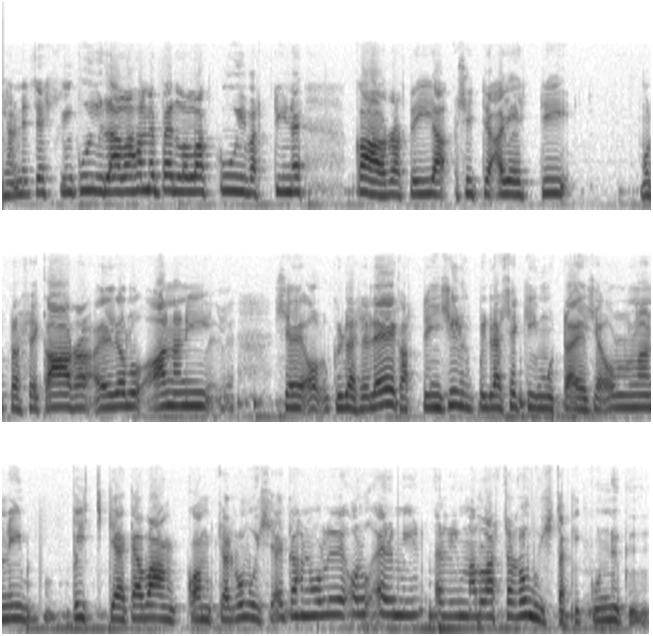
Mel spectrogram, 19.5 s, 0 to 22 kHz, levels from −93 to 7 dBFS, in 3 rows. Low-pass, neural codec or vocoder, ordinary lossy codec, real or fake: 10.8 kHz; none; none; real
